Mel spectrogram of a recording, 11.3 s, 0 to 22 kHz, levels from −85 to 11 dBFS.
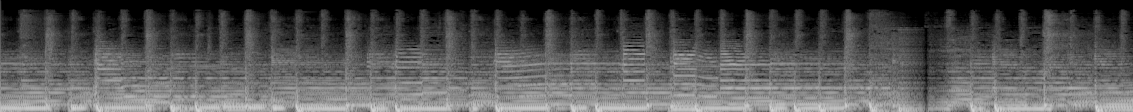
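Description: At 1.80 to 1.92 s, AAC frame loss with concealment leaves a brief smeared, noisy patch, about 85 ms. The decoder rebuilt the missing frames from the last good spectrum. From 8.92 to 9.51 s, repeated losses, the longest around a third of a second, decay toward silence and fade back, without the hard clicks of a plain dropout.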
